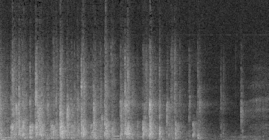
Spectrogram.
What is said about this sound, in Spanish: ¿Por qué no le das un aplauso a Dios con todo tu corazón, amén, por la vida de cada uno de los que están aquí?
